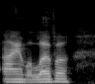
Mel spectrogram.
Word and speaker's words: Iamaleava: I believe it's pronounced Iamaleava, the quarterback. I think it is, because all the jokes have been, I'm going to leave Iamaleava when he eventually transfers out of Tennessee due to people saying that.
